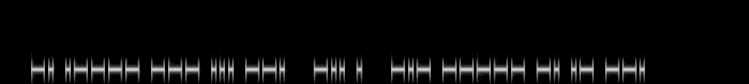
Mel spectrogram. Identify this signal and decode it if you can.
Morse code, heard as a keyed tone, about 28 wpm, 700 Hz. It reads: N1OSG DE K0NAG
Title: USA Callsign DE Callsign - 5 Characters - 28wpm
